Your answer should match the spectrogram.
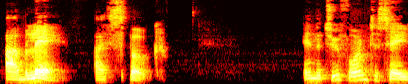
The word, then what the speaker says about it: hablé: So to say I spoke, we had an E with an accent, pronounced as E. So hablé, I spoke.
